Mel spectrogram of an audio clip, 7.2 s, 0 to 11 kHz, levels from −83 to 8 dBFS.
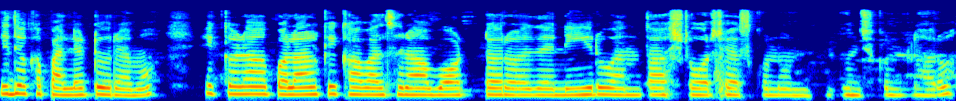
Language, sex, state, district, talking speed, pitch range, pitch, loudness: Telugu, female, Andhra Pradesh, Visakhapatnam, 115 wpm, 210-230 Hz, 215 Hz, -17 LUFS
